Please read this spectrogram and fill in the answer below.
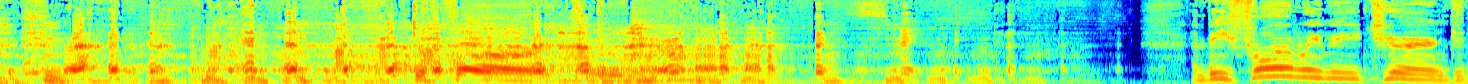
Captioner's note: laughter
